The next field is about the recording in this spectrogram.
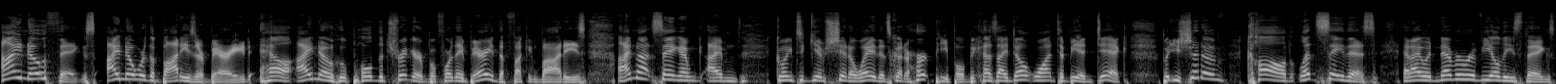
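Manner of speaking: ordinary talk, nothing marked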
